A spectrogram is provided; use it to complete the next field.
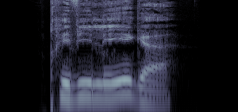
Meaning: nominative/accusative/genitive plural of Privileg
- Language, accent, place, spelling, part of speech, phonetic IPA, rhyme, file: German, Germany, Berlin, Privilege, noun, [ˌpʁiviˈleːɡə], -eːɡə, De-Privilege.ogg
